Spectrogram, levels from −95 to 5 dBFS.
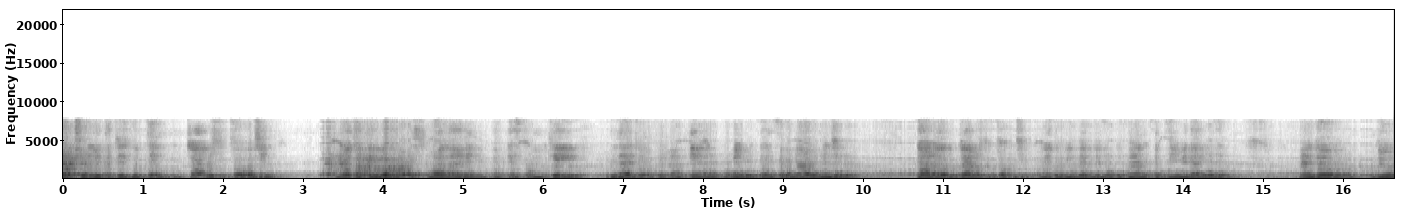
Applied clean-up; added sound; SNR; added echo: neural separator model SepFormer DNS4.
